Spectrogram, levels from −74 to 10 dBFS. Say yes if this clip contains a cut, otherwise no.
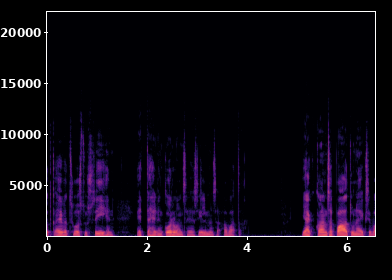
no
